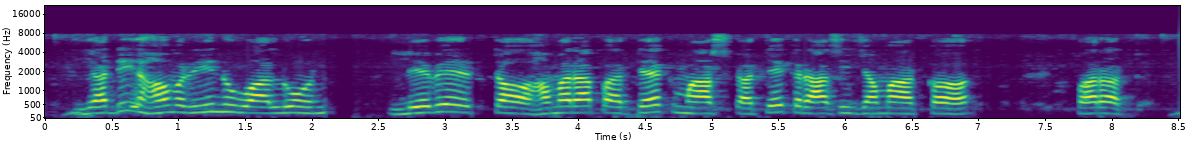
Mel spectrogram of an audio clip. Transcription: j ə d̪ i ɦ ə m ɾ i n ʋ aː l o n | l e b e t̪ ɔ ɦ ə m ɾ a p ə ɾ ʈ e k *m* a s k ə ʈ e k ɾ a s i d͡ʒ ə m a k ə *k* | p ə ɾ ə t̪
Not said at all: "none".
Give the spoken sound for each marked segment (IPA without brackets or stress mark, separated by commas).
m, none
